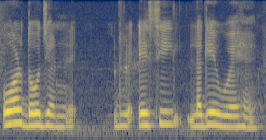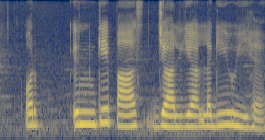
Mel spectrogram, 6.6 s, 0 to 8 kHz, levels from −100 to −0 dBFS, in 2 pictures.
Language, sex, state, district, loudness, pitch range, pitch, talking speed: Hindi, female, Rajasthan, Jaipur, -18 LUFS, 200-230 Hz, 215 Hz, 125 wpm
